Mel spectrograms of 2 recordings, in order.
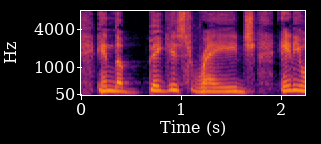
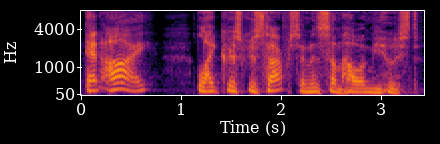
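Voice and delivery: ordinary talk

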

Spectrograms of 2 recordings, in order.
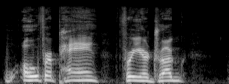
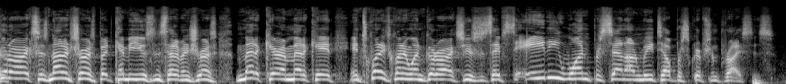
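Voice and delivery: higher-pitched, driving sponsor read; ad disclaimer; 5 semitones higher than usual. Real, not acted. Co-host giving listeners the GoodRx fine print, ad read. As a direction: rattle off the small print with energy.

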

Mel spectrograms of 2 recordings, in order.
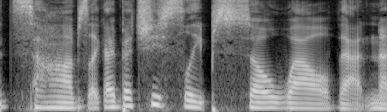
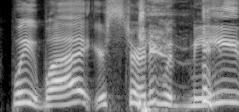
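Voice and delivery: higher, mock-startled question; startled protest; 6 semitones higher than usual. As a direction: imitate someone put on the spot. Retells her startled reply to game.

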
